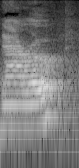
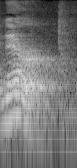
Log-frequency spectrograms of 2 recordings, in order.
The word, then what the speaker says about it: narrow: So in a word like narrow, although some Americans say narrow, perhaps most say narrow. Narrow. And that means that not only Mary and Merry, but also marry, get wed, become the same. And so you get Mary, Mary, Mary, all three of them the same.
